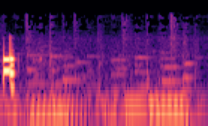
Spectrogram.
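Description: Telephone keypad tones from a caller pressing digits on a phone during a call-in game: a brief, high beeping burst at the very start, then a steady, lower tonal bed carries on alone.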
